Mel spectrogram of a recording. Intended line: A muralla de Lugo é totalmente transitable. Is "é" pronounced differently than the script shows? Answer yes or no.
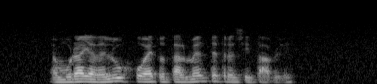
no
